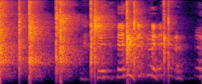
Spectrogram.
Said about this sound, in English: I think he deserves an applause even for that. Come on.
